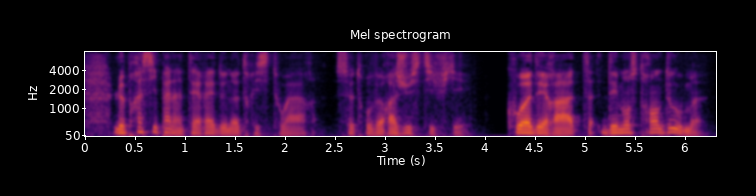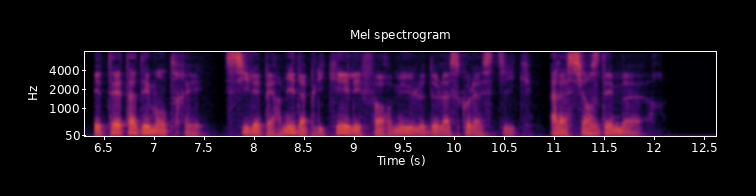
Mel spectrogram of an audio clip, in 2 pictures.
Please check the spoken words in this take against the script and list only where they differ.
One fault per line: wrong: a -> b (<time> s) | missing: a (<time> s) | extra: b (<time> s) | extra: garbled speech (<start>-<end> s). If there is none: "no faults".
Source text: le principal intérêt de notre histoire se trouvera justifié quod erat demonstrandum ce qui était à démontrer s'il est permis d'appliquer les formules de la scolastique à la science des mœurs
missing: ce qui (6.2 s)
